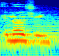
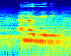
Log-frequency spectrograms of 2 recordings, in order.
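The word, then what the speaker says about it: allegory: So last topic is and last form is एलोजी, एलोगिरी। ठीक है, एलोगिरी, sorry ये प्रोनाउंस थोड़ा गलत हो गया था, एलोगिरी।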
